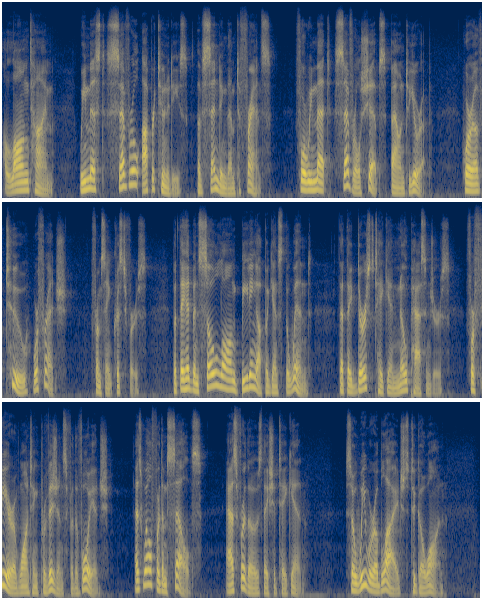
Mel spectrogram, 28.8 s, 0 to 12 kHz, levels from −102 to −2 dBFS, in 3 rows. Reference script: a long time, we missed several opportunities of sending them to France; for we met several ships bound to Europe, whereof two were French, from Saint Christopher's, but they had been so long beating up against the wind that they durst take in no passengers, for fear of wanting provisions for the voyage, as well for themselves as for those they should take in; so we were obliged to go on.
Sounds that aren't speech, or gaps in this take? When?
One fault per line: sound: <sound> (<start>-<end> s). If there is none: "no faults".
no faults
